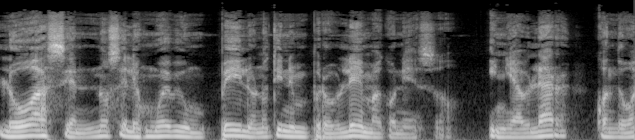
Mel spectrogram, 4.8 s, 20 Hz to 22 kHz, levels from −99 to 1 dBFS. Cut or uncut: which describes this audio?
uncut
